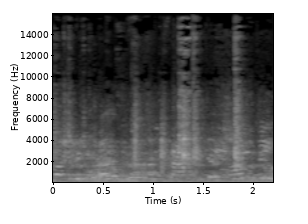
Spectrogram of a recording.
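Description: Voices and background chatter in a restaurant dining room, with a few short clinks of tableware about a second in and again near the end.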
